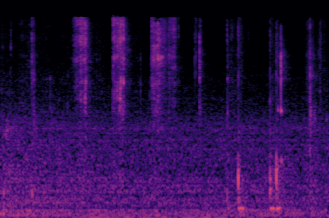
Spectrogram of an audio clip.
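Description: A coloured pencil being sharpened in a pencil sharpener: a string of short scraping strokes at irregular spacing as the lead is brought to a sharp point.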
